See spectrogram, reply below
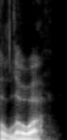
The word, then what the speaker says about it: Aloha: It's spelled A-L-O-H-A. It's actually pronounced Aloha. Don't ask me why. I don't know. But that's, you'd think Aloha because that's how it's spelled.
